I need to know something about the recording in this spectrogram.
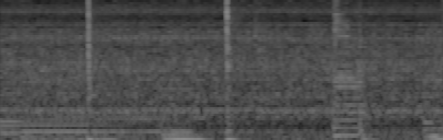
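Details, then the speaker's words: Desktop PC that beeped three times at first power-on and would not display, only fans spinning: sharp single ticks about every half second over a quiet background at switch-on, source unclear; technician thinks it may be normal. "mengeluarkan suara cetit cetit, Guys. Mungkin memang seharusnya seperti ini , teman-teman."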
